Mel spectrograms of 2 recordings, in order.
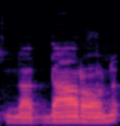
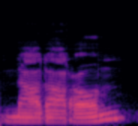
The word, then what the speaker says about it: nadaron: Mis hermanos nadaron en el mar. Many times students will pronounce this word nadaron. You need to make sure that you're putting the emphasis on the second A, nadaron.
